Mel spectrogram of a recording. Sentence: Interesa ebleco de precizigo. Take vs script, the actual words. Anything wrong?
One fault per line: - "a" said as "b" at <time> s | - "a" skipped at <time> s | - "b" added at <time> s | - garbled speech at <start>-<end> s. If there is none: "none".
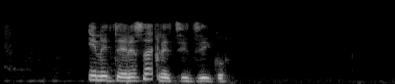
- "ebleco de" skipped at 1.6 s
